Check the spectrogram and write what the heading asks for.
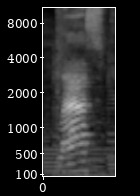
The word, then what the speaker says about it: last: So the first thing I want to talk about is the T sound at the end of the words last, adult, and threat. Now if you listen, there's not really a strong T sound there.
